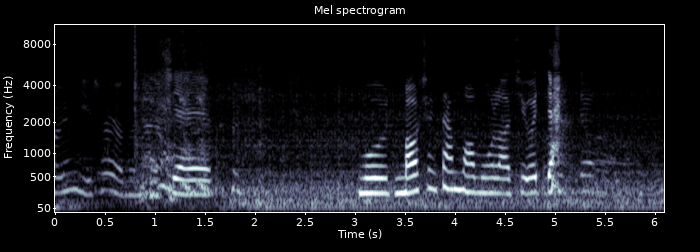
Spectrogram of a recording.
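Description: Toyota Hilux pickup's engine starting about a second in, then idling steadily.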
